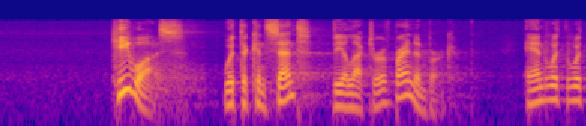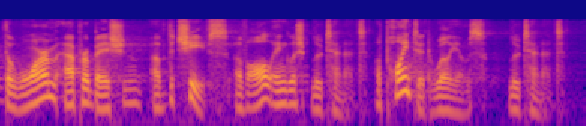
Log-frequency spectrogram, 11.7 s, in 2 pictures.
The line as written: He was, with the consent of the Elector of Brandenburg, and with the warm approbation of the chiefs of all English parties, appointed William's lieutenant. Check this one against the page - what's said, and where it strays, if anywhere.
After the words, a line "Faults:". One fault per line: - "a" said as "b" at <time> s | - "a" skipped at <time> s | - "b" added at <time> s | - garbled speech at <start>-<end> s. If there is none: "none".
He was, with the consent the Elector of Brandenburg, and with with the warm approbation of the chiefs of all English lieutenant, appointed William's lieutenant.
Faults:
- "of" skipped at 3.1 s
- "with" added at 5.7 s
- "parties" said as "lieutenant" at 9.0 s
